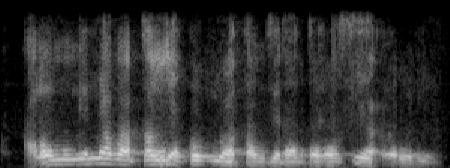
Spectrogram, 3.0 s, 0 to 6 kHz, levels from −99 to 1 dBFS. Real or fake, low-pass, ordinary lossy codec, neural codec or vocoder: fake; 5.4 kHz; none; codec, 24 kHz, 1.5 kbps, HILCodec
